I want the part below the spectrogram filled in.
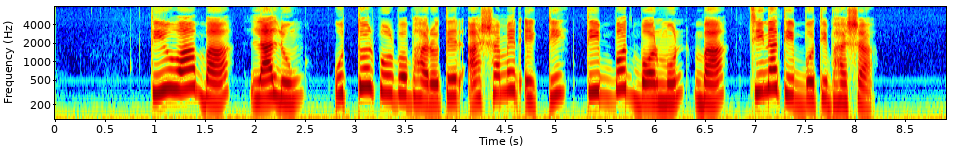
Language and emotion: Bengali, neutral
